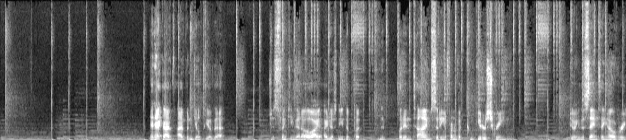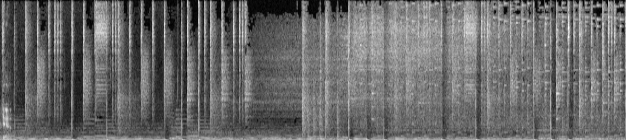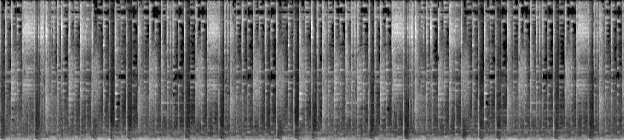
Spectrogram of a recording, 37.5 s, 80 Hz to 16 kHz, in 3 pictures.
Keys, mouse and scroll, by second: 0.5 x, 16.1 ctrl+z, 16.7 middle click, 17.1 middle click, 18.4 middle click, 19.4 middle click, 20.0 shift+middle click, 20.7 middle click, 21.5 middle click, 22.1 click, 24.5 l, 25.3 p, 26.4 Tab, 26.8 click, 30.4 middle click, 32.8 middle click, 33.3 shift+middle click, 34.0 middle click.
